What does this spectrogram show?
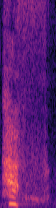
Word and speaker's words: have to: a computer at work now did you hear my pronunciation i have to notice i don't say v i say f have half it becomes have to have the two becomes in pronunciation have to have to okay so i have to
